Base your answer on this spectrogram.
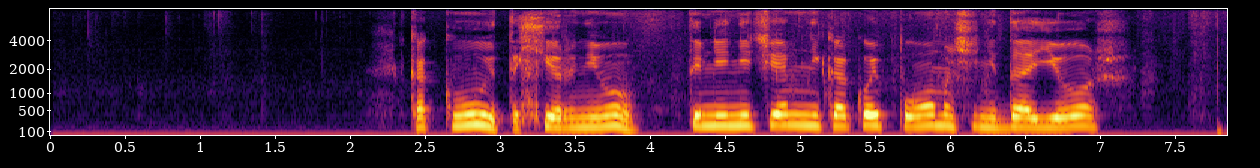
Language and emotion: Russian, angry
